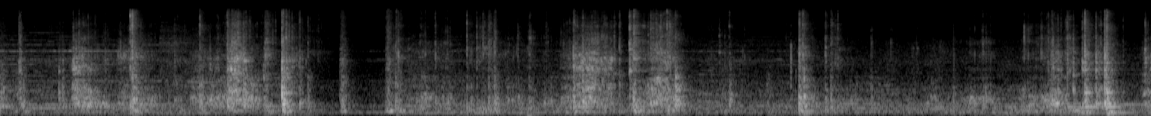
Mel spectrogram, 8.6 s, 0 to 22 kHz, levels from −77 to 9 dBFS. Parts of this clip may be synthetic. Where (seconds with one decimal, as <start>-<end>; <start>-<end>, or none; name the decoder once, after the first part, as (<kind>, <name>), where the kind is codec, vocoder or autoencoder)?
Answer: 7.0-7.8 (codec, SNAC)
